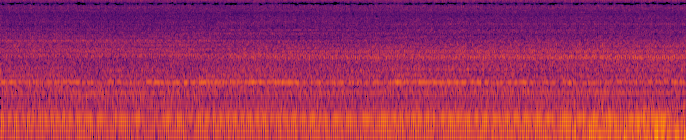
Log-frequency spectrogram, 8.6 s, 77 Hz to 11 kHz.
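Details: 2020 Toyota Camry 4-cylinder, about 50,000 miles, rough idle only on cold first start: irregular low shake and stumble through the hum, returning to normal afterward; a cylinder 4 misfire is suspected, not confirmed.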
